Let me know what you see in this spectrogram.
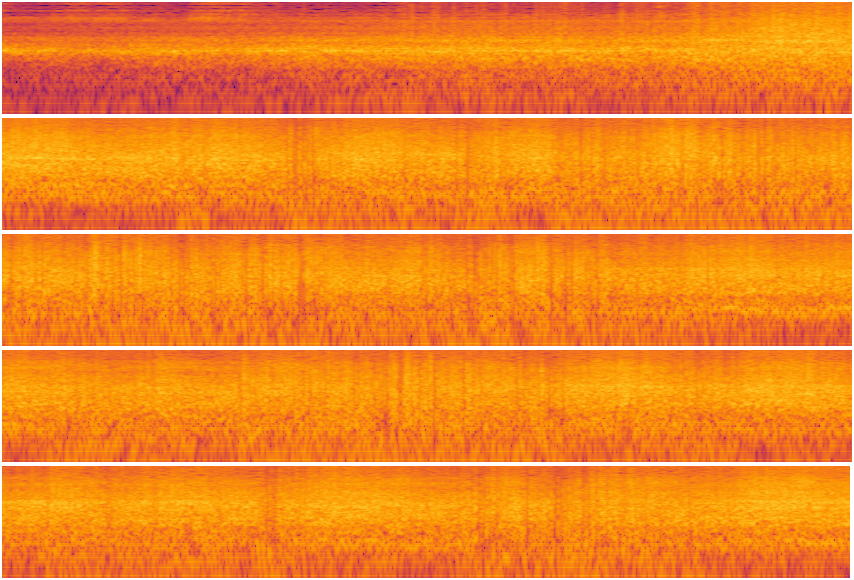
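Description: Freight train passing through the station at speed on the track beside the platform. The rumble and rush of wheels on rail builds over the first few seconds as the locomotive approaches, then stays loud and steady as the wagons go by, with the air they push buffeting the microphone.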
